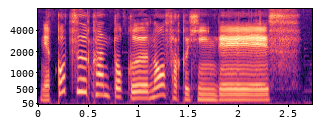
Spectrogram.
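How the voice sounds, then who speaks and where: A woman's voice: fairly low pitch, very animated, slow pace. A woman voice actor talking casually on her own, presenting her work in a polite, conversational and reflective manner. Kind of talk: casual solo announcement talk.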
